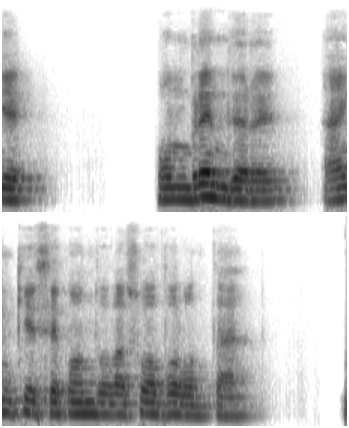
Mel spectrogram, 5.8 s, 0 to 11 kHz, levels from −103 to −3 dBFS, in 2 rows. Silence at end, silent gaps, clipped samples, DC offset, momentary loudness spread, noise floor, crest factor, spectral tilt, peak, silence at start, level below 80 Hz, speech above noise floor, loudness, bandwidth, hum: 0.8 s; 0.86-1.27 s; under 0.1%; under 0.1%; 16 LU; -74 dBFS; 22 dB; -7.5 dB/octave; -6 dBFS; 0 s; -70 dBFS; 47 dB; -28 LUFS; 7.6 kHz; none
